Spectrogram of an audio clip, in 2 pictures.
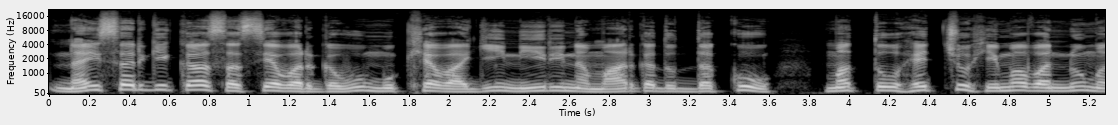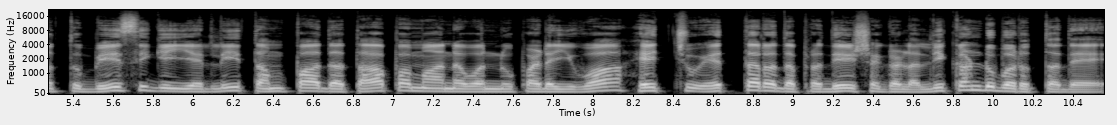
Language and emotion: Kannada, neutral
